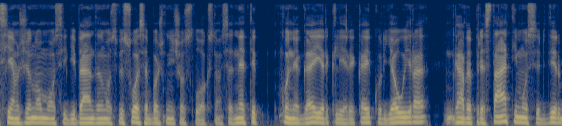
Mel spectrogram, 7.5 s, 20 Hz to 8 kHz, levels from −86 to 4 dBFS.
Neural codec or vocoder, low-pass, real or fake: none; 7.2 kHz; real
